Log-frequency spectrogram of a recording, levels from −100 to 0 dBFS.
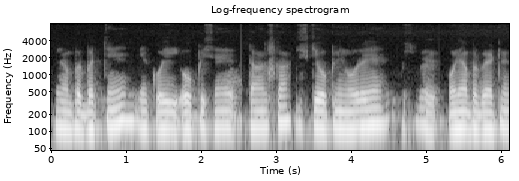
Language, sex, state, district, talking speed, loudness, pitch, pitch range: Hindi, male, Rajasthan, Nagaur, 195 wpm, -14 LUFS, 115 Hz, 110-120 Hz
